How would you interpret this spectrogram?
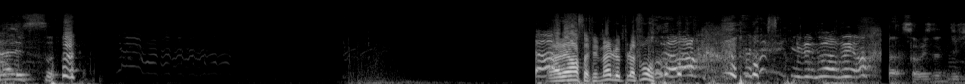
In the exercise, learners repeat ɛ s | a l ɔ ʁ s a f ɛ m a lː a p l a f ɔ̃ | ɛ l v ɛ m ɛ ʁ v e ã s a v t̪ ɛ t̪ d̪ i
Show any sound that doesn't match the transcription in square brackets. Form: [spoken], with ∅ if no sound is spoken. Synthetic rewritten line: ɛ s | a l ɔ ʁ s a f ɛ m a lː [ə] p l a f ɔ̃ | [i] l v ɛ m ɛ ʁ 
